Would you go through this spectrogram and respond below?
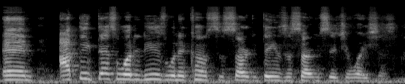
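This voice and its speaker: Podcast host, 30s, mid-pitched, casual rambling takes, slangy and repetitive. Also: a little fast, fairly bright tone, slight background noise, low-quality recording. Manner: rambling, repeats words, slangy. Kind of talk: casual opinion commentary.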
